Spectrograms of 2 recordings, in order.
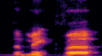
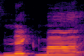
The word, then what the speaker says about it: mikveh: Is nigma? Is that how you pronounce it? Is that purification? Mikveh. Mikveh the mikveh is a.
